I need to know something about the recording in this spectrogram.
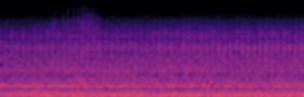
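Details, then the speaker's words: Car at Copart, oil looking clean and not milky. Steady idle with a fine rapid top-end chatter that persists through a light rev. Possible mechanical damage suspected. "I don't like that chatter but some of these cars sit for a long period of time guys and that can uh take a while for the top end to get re-lubricated"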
